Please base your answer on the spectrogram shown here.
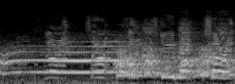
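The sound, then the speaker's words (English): A dog lets out a steady, mid-pitched howl, then breaks into a flurry of loud, rough barks and yips that continue to the end. “The Beckett Centre welcomes everybody, but don't forget, no dogs except guide dogs.”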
